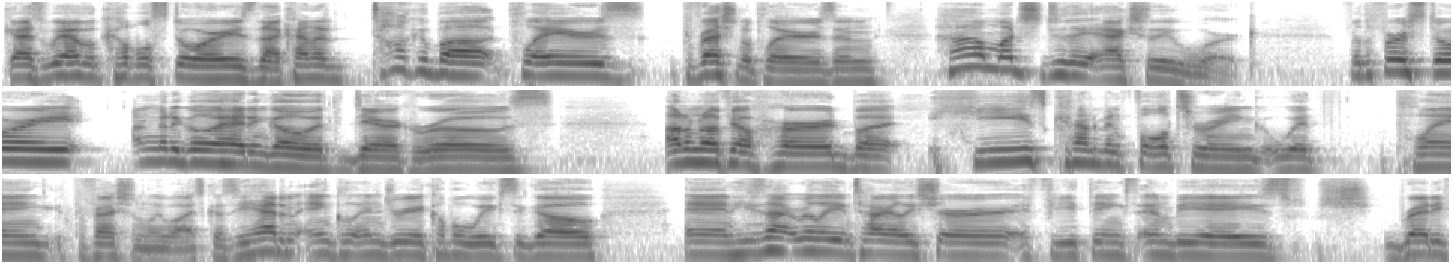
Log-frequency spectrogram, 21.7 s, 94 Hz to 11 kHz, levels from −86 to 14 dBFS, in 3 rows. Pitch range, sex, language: 125-170 Hz, male, English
